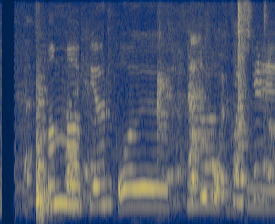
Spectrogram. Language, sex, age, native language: Icelandic, male, 8, Icelandic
